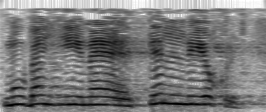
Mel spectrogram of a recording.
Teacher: ادغام كامل بدون غنة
